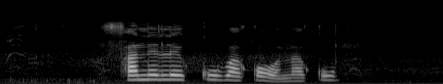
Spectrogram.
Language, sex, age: Tsonga, male, 21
